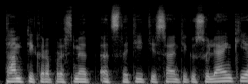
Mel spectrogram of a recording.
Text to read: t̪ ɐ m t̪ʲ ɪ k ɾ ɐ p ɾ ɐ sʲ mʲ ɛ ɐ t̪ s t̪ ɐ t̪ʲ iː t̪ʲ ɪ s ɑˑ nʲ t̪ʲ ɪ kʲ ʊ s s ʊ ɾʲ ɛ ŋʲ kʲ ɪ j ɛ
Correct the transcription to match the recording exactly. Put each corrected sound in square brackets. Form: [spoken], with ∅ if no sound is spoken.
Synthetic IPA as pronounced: t̪ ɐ m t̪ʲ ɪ k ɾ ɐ p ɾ ɐ sʲ mʲ ɛ ɐ t̪ s t̪ ɐ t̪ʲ iː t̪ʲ ɪ s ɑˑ nʲ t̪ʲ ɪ kʲ ʊ s s ʊ [lʲ] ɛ ŋʲ kʲ ɪ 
